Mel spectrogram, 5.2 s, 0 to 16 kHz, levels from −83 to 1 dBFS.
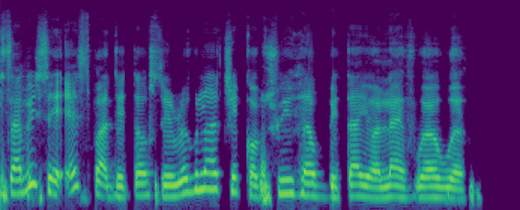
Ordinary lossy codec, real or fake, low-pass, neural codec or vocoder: none; fake; 14.4 kHz; codec, 44.1 kHz, 7.8 kbps, Pupu-Codec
